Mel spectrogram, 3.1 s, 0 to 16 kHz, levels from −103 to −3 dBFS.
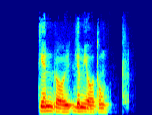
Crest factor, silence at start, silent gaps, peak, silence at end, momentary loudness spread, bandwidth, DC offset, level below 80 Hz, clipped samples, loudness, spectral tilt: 16 dB; 0.8 s; 2.37-2.41 s; -4 dBFS; 0.55 s; 9 LU; 7.6 kHz; under 0.1%; -68 dBFS; under 0.1%; -17 LUFS; -9 dB/octave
